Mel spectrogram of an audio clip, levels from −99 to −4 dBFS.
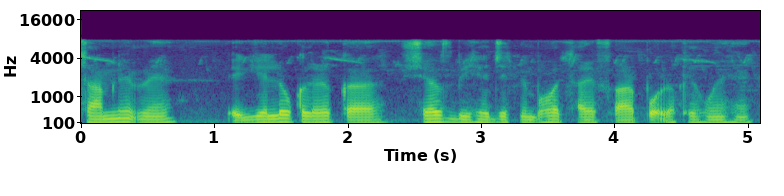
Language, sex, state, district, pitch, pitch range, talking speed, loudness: Hindi, male, Arunachal Pradesh, Papum Pare, 105 Hz, 100-110 Hz, 190 wpm, -19 LUFS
